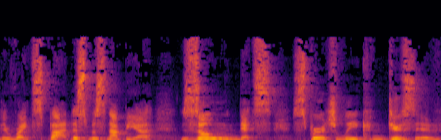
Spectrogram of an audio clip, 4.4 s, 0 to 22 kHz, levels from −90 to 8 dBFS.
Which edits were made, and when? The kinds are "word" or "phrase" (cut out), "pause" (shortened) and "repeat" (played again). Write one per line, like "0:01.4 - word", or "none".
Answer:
none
